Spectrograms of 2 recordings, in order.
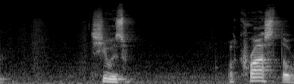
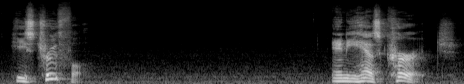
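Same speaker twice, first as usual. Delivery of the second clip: put-on a touch higher and louder, the mayor lecturing a kid; retold mayor speaking down to a boy, higher and louder; imitating the mayor; 6 semitones higher, 5 dB louder than usual. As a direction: play the mayor praising the boy's father to his face.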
